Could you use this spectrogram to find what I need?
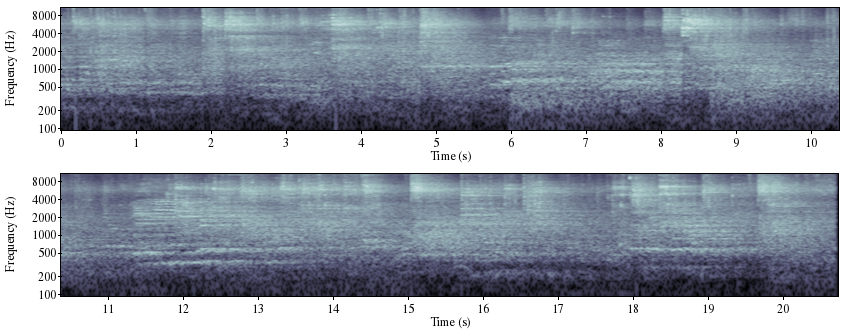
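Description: Sticks clack against the ball and floor.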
